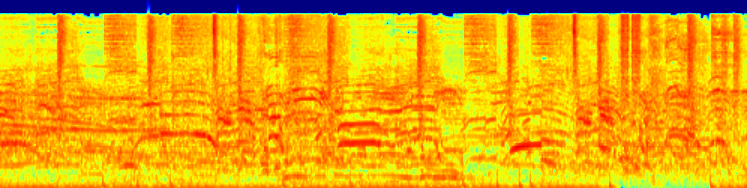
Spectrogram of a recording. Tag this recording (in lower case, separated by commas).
music, outside, urban or man-made, speech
